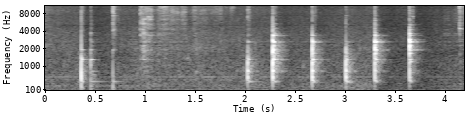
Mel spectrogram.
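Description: A dense fingerboard blank, either cocobolo or leopardwood, is tapped in a quick run of sharp, short taps, then, after a pause, a steadier series. Each tap gives a bright, glassy tone centered around 830 Hz that dies away almost instantly. The tone is nice, glassy and dense.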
